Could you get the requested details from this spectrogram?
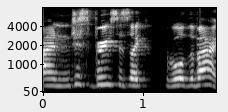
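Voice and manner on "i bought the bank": put-on casual, nonchalant, offhand delivery. Retelling a film scene where Bruce answers Clark: imitating Bruce saying it nonchalantly. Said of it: "he just says it in such a nonchalant way".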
